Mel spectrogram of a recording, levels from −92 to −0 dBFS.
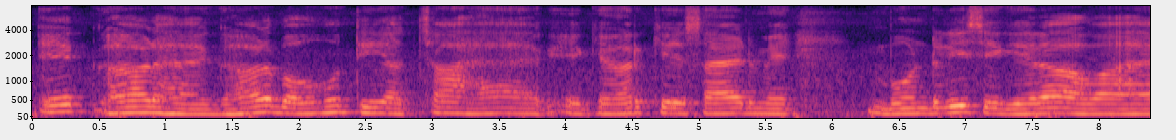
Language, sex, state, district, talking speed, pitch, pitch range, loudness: Hindi, male, Bihar, Araria, 130 wpm, 145 Hz, 135-155 Hz, -27 LUFS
